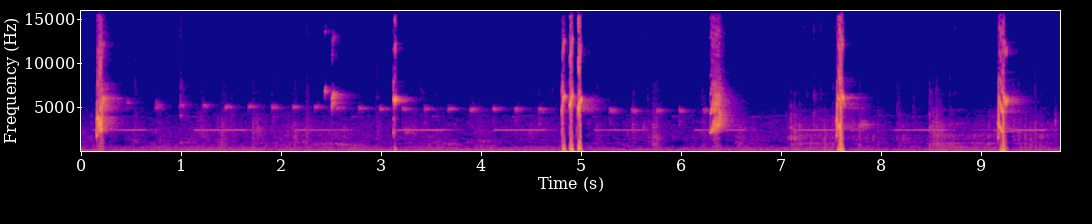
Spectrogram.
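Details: Lovebird giving a long chattering 'ngekek' performance in reply to a rival, recorded as a lure to set other lovebirds singing: runs of fast, high, even ticks broken by sharp, loud shrieks about every one to two seconds. A faint steady tone sits underneath.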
